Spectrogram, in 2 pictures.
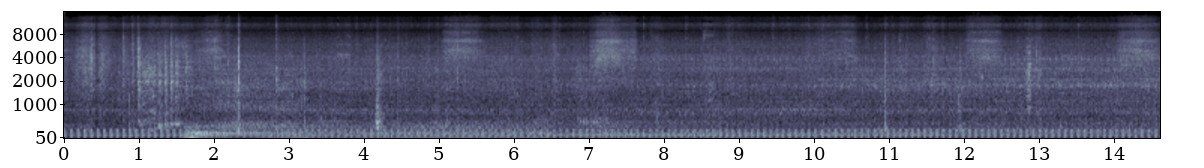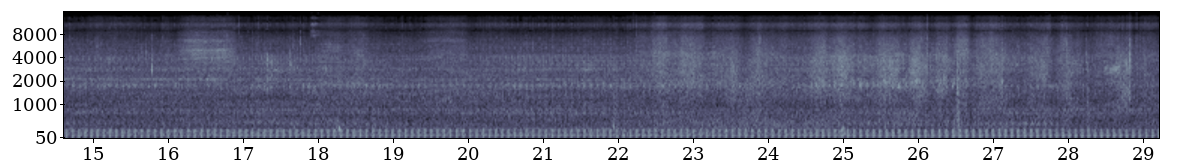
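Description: Gas pressure washer's small engine running steadily at a constant speed, with brief hissing bursts of spray now and then. There is a short louder surge about two seconds in.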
